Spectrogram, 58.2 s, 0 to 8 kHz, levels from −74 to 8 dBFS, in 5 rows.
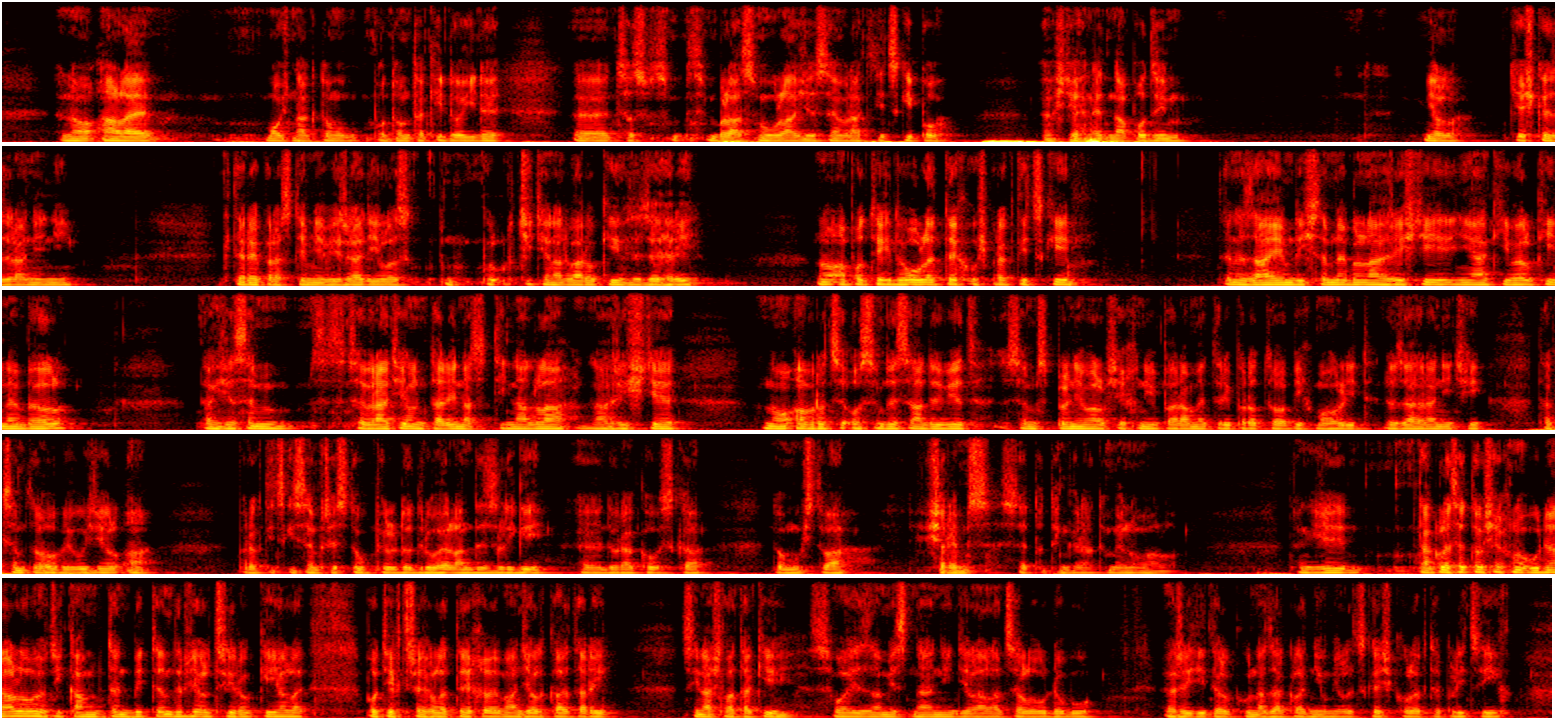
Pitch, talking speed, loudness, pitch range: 105 Hz, 135 wpm, -23 LUFS, 100-115 Hz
